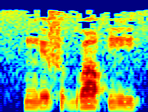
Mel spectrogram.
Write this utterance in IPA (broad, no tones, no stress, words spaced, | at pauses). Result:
ŋɪfɪɡʷɑ ʔi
